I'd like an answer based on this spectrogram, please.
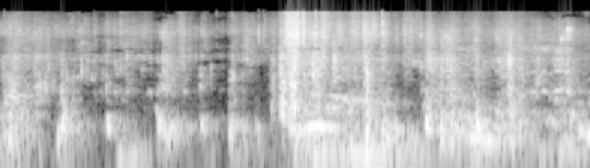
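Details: Domestic goat during a difficult milking while her kids stay close by; a short wavering bleat rises midway through, preceded by rhythmic splashing squirts of milk and followed by more liquid sounds.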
